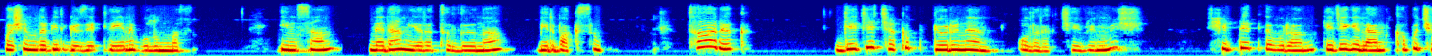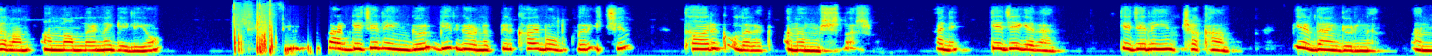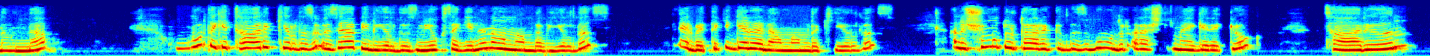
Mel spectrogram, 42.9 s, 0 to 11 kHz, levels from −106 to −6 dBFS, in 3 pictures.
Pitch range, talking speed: 235-315 Hz, 95 wpm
